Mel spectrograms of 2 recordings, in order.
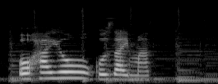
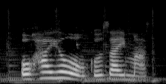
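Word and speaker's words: おはようございます: gozaimasu artinya selamat pagi ingat ya kalau kalian nemu huruf oishii tanda seperti ini dibaca agak panjang pengucapannya kemudian huruf pun disini saya isi tanda pengucapannya itu agak kecil bisa sampai tidak terdengar Ohayo gozaimasu Oke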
